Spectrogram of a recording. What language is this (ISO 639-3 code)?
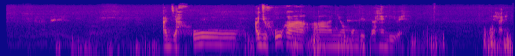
grn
